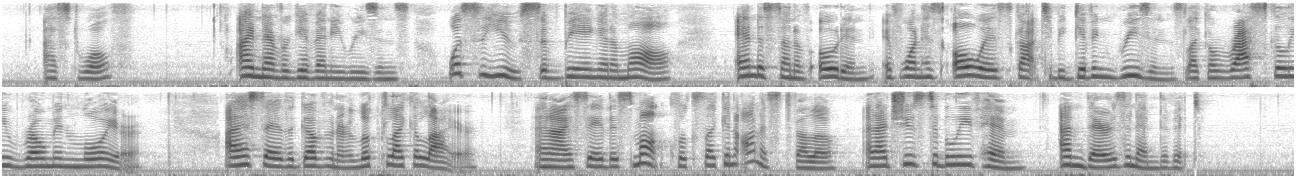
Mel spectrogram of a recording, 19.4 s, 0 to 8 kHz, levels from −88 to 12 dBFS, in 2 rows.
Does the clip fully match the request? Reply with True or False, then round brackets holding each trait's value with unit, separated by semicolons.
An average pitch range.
True (3.7 semitones)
